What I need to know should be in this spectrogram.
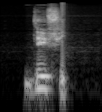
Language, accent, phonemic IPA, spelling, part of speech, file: French, Canada, /de.fi/, défi, noun, LL-Q150 (fra)-défi.wav
- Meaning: challenge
